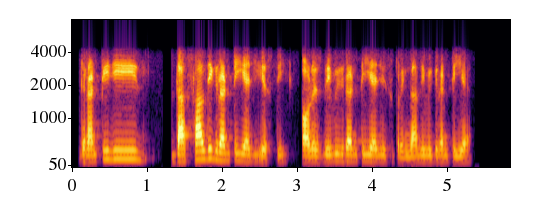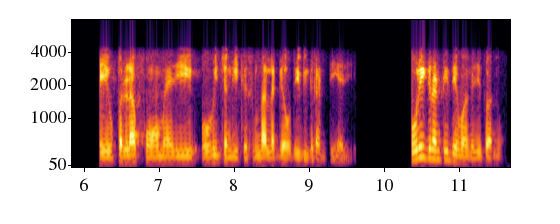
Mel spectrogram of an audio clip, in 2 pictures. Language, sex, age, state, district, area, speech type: Punjabi, male, 45-60, Punjab, Barnala, rural, conversation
